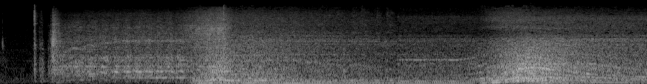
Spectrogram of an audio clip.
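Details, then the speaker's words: 1995 BMW 530i E34, M60 V8, 5-speed manual: quick crank, clean catch, rev flare settling to smooth even idle, then a blip dropping back cleanly after new gasket and PCV valve; engine running beautifully. "engine is running beautifully"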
